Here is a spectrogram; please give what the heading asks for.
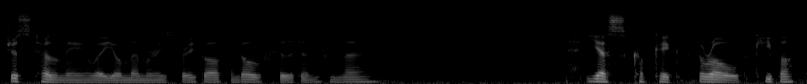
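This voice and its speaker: A man's voice: fairly low pitch, flat delivery, measured pace, darkish tone, clear, resonant tone, natural voice. A man voicing a teasing, possessive male vampire in an audio roleplay, with a smug, drawling manner. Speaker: voice actor.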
